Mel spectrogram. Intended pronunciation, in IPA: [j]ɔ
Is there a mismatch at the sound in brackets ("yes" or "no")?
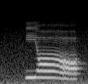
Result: no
